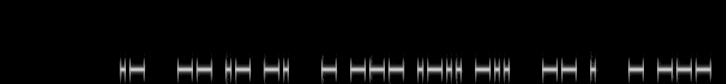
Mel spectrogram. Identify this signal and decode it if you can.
Morse code, heard as a keyed tone, about 25 wpm, 700 Hz. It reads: A MAN TOLD ME TO
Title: Sentences from Top 1000 Words - Review Part 3 - 25wpm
